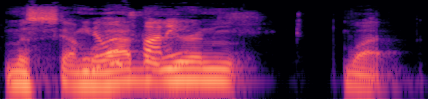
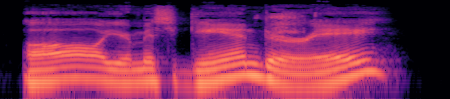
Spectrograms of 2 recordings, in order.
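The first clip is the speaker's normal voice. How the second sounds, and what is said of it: Put-on northern Midwestern accent. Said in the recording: “I really thought they would have northern accents here... There's no northern accents here... No one speaks like this, huh?”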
